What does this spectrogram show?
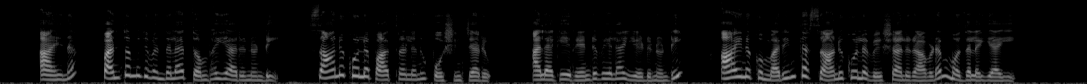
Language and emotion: Telugu, neutral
